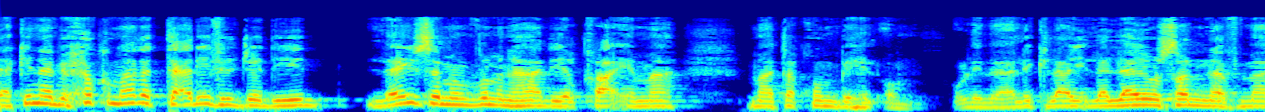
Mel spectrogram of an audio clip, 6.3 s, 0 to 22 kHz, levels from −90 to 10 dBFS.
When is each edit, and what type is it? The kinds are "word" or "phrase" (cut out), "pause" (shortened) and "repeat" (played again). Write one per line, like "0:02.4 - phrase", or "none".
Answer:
0:04.7 - pause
